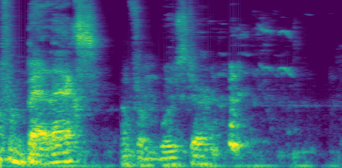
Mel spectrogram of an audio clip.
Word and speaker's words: Worcester: I'm from Worcester. It's actually pronounced Worcester, believe it or not.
